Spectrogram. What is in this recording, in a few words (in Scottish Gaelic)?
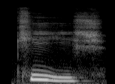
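"cis", Scottish Gaelic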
